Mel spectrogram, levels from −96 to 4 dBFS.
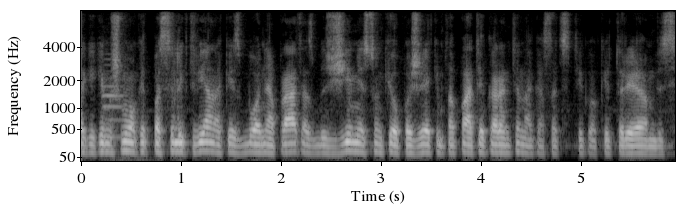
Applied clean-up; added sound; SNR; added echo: none; Wind instrument, woodwind instrument; 18 dB; none.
